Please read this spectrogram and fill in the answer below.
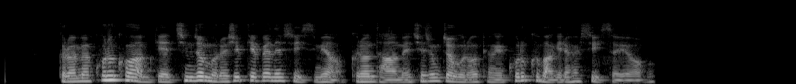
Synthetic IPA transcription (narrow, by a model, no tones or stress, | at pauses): kɯɾʌmjʌnkʰoɾɯkʰɯwaɦamk͈e̞t͡ɕʰimd͡ʑʌmːuɾɯɭɕʰip̚k͈e̞p͈jʌnɦeɭs͈uis͈ɯmjʌkɯɾʌntaɯme̞t͡ɕʰwe̞d͡ʑoŋt͡ɕ͈ʌɡɯɾopjʌŋɦe̞kʰoɾɯkʰɯmaɡiɾɯɭɦaɭs͈uis͈ʌjo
